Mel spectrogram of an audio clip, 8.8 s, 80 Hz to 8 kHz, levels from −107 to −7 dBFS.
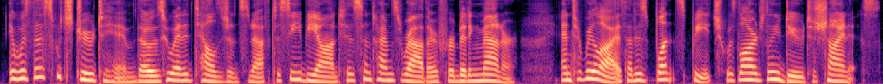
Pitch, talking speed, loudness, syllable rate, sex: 205 Hz, 215 wpm, -18 LUFS, 6.1 syllables/s, female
